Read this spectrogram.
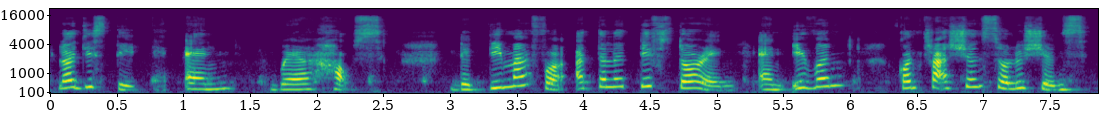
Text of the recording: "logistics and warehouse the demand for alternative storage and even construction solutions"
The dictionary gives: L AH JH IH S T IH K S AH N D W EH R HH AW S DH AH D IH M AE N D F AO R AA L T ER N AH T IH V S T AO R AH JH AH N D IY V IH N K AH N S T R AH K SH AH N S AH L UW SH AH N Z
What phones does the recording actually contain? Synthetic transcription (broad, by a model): L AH JH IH S T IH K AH N W EH R HH AW S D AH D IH M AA F AO R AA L T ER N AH T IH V S T AO R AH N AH N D IY V IH N K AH N T R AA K SH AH N S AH L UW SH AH N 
